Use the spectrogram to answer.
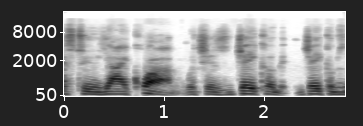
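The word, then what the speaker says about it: יעקב: Okay, so it's like it's pronounced Yaquab, right? So the Ya and the I make the Yai, and the Kwa and Ba make Quab.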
